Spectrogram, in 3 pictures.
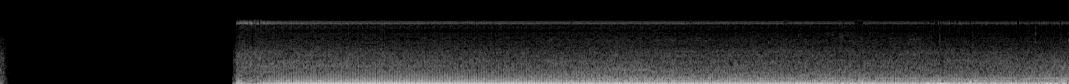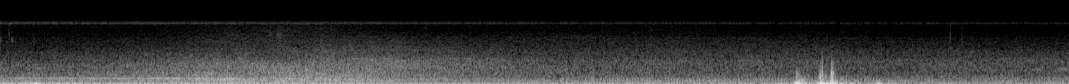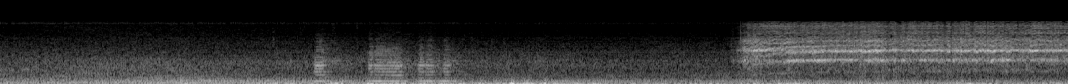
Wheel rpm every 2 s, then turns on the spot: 0, 0, 0, 0, 0, 0, 0, 0, 0, 0, 0, 0, 0, 0, 60, 160.
none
